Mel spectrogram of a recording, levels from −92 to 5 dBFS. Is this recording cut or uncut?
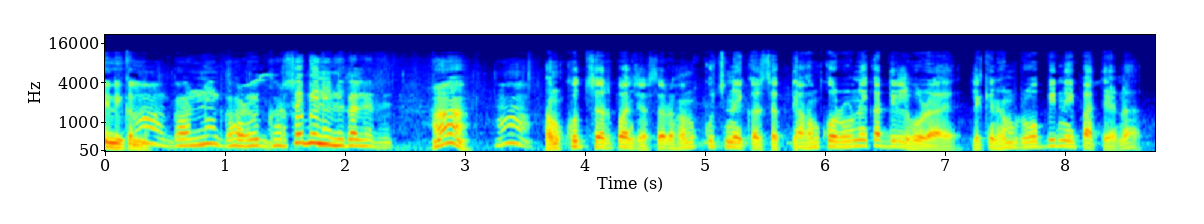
cut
